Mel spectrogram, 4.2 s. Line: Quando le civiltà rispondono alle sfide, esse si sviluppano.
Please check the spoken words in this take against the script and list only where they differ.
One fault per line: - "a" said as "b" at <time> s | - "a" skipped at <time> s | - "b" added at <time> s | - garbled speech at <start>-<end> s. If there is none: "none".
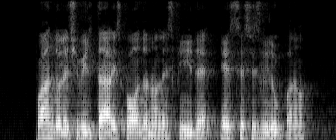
none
